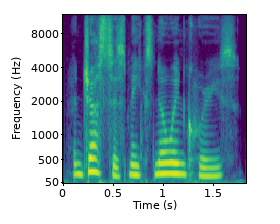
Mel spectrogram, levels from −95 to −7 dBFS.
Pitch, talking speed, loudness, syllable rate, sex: 200 Hz, 165 wpm, -17 LUFS, 6.1 syllables/s, female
